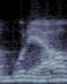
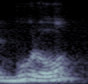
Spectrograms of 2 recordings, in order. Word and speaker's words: Bureau: e a Bureau né muita gente fala boreal mas a pronúncia correta é burow tá é Bico R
